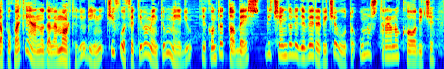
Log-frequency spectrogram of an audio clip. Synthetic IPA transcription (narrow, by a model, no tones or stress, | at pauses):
d̥̪ɔːpokwalk̟eanːod̪alːamɔrt̪ed̪iud̪iːnit͡ʃifuefːet̪ːivament̪eumːɛːd̪jumk̟ekːont̪at̪ːɔbɛsd̪it͡ʃɛnd̪oled̪iaverrit͡ʃevuːt̪oʔunost̪ɾaːnokʰɔːd̪it͡ʃe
